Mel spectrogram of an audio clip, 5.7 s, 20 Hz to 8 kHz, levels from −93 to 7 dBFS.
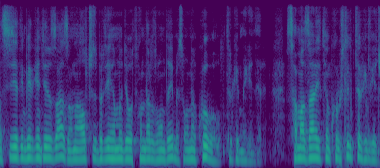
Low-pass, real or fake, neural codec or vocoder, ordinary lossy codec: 7.2 kHz; fake; codec, 24 kHz, 3.1 kbps, DualCodec; none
